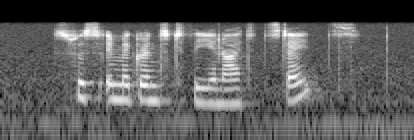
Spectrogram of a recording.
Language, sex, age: English, female, 20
